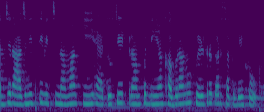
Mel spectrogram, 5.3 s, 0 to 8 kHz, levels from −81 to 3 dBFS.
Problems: background conversations at intervals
